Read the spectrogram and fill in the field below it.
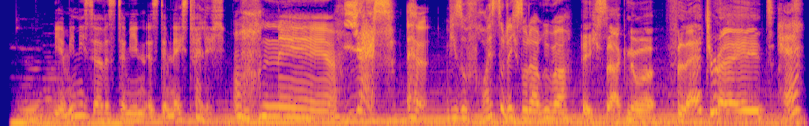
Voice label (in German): Werbung; Mini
